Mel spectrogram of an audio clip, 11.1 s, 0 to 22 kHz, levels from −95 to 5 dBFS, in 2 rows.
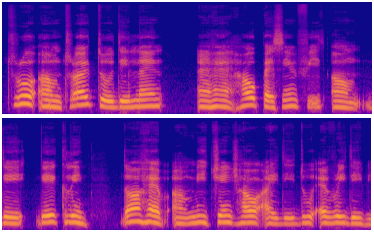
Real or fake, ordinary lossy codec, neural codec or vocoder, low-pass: fake; none; vocoder, 44.1 kHz, 128 mel bands, Pupu-Vocoder; 19.8 kHz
